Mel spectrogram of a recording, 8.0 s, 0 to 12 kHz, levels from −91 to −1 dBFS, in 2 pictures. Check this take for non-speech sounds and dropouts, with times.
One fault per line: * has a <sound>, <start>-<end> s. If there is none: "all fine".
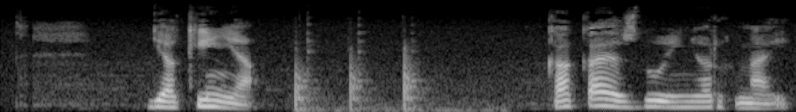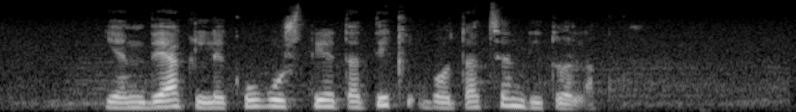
* has a thud, 1.5-2.6 s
